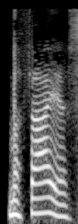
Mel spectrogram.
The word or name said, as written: Matthias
